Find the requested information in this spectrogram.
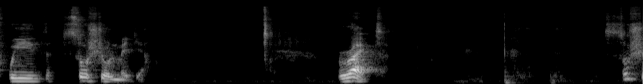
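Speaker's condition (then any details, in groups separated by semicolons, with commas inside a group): No condition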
